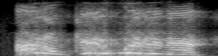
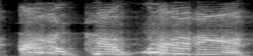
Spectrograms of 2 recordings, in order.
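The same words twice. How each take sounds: First: High emphatic repeat. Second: Said in the usual way. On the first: Acted. Preacher repeats it, much higher.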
